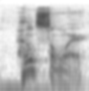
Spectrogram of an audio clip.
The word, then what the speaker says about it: ransomware: Ransomware.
